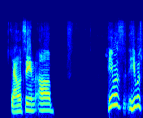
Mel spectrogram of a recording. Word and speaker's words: Galitzine: Uh sorry, Galitzine. Nicholas Galitzine. Galitzine uh he was he was pretty good as He-Man, although I do have some issues with his character.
